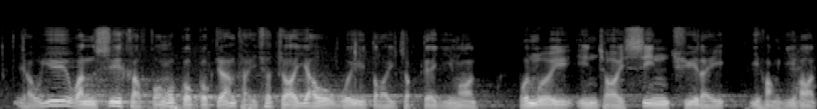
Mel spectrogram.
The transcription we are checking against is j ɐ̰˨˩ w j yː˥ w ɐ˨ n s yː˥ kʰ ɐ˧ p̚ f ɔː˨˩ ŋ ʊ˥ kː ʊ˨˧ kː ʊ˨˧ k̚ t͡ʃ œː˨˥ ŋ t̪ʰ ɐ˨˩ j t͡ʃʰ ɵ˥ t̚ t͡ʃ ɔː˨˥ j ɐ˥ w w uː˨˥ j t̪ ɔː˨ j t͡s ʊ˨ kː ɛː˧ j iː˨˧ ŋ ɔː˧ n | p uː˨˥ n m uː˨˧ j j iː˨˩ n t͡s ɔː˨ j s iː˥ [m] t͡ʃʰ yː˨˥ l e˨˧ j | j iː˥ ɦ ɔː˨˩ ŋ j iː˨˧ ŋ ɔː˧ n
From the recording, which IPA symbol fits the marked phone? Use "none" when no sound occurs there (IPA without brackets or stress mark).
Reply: n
